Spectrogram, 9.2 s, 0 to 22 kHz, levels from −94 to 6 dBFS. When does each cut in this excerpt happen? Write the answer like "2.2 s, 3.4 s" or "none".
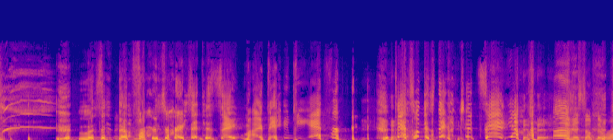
1.7 s

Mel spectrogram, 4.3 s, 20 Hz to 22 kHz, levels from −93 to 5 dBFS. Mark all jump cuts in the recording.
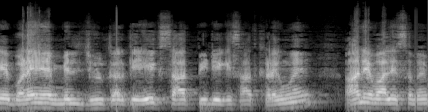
none

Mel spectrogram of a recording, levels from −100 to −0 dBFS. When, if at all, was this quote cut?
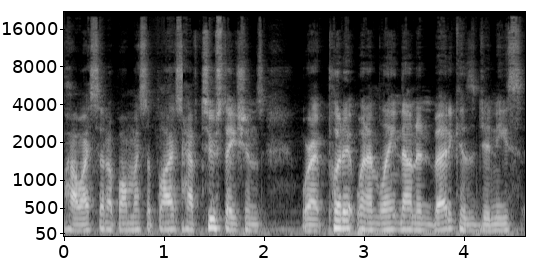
1.2 s

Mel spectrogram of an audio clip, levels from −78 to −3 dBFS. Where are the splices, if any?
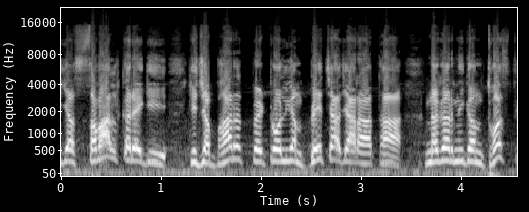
none

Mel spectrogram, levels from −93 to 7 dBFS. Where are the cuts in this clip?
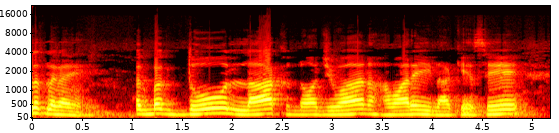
1.0 s

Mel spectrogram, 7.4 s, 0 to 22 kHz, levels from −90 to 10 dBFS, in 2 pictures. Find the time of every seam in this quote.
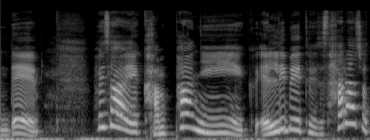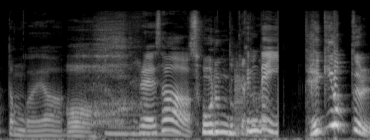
6.5 s

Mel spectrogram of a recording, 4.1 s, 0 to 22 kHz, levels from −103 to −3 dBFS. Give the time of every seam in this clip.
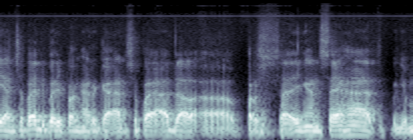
none

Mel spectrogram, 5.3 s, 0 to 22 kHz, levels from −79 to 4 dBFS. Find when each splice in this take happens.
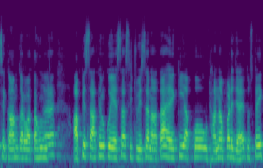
1.0 s

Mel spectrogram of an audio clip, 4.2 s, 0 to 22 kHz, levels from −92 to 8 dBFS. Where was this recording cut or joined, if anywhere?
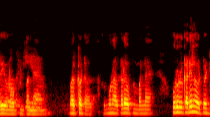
none

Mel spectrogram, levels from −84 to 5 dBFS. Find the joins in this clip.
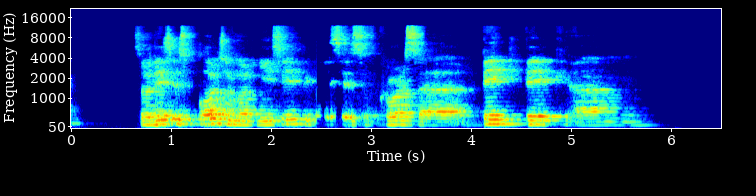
2.5 s

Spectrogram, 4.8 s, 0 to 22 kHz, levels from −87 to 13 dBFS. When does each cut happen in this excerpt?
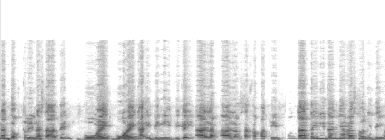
3.7 s

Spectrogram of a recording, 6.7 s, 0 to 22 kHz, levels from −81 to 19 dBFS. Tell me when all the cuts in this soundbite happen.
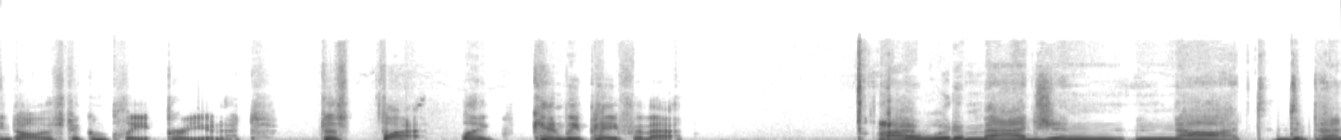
1.8 s, 5.2 s

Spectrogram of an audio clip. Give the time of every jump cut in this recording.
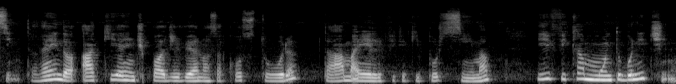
none

